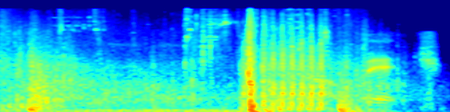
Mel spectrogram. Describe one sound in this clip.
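Gunshots crack rapidly at close range.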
